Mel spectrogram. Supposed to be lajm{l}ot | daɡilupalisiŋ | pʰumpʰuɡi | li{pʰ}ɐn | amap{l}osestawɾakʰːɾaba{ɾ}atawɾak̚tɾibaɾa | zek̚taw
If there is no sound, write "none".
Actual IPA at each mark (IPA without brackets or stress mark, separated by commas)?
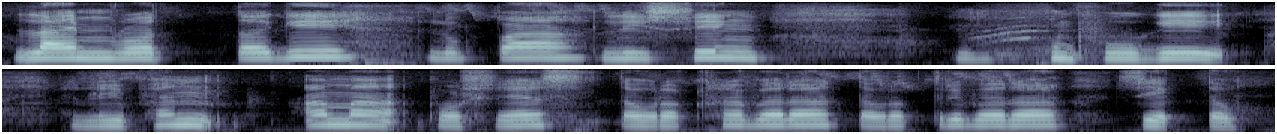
ɾ, pʰ, ɾ, ɾ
